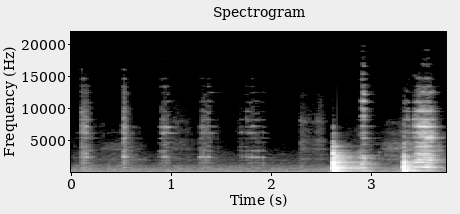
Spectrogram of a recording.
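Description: Fresh tarragon being roughly chopped with a knife on a cutting board in a home kitchen: a few faint light taps, then two loud, close chopping strikes near the end, with no talking.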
